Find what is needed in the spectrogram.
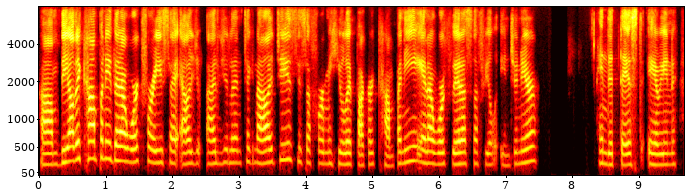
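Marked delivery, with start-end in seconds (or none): none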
